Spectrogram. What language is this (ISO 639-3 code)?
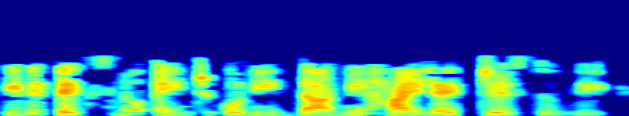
tel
